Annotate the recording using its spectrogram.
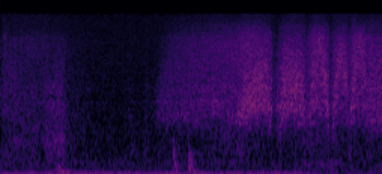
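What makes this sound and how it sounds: A blue foam eraser held in the hand is rubbed across the flat surface of a large black chalkboard in a wooden frame, wiping off chalk writing. Soft, bright, hissy scrubbing strokes come and go in uneven passes, growing stronger toward the end over a faint low hum.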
